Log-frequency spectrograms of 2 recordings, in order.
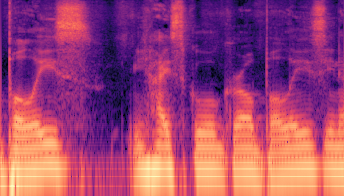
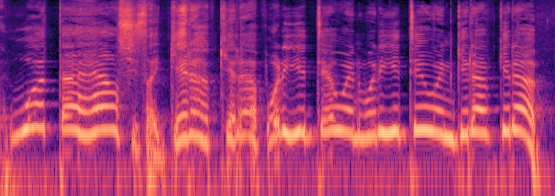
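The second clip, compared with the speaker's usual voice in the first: very high, squeaky mock panic; shrill-free high pitched panic impression, pitch way up; frantic Carmella; 4 dB quieter than usual. Carmella yelling at knocked-out ref.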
